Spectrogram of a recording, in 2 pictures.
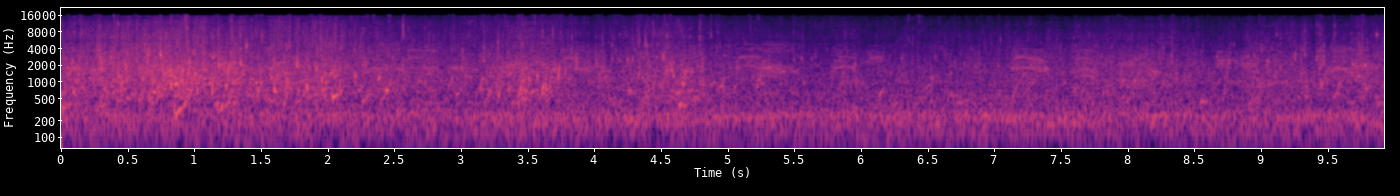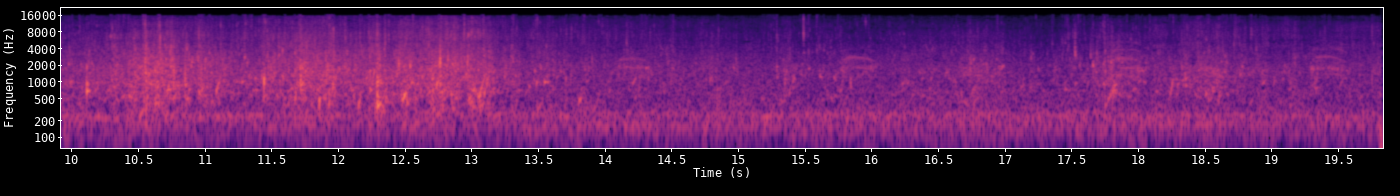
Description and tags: Lapping Waves and Sea Gulls 1
Close mic recording from the waters edge on a calm morning (7.30 am). This part of the shore is rocky. Seagulls can be heard in the background.
beach, field-recording, gentle, gulls, lapping, ocean, sea-birds, sea-gulls, shore, stereo, water, waves, wet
